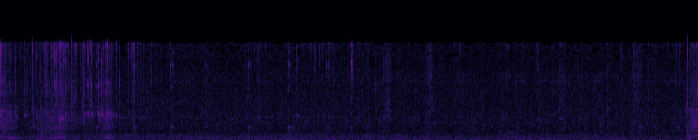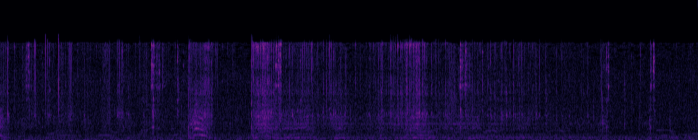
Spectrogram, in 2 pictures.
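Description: Low steady rumble of wind on the microphone, with a few faint clicks and knocks of fishing tackle being handled in a kayak.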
